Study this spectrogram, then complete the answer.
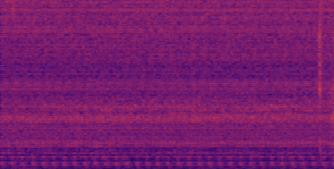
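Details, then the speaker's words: Old Panasonic VCR whose picture shakes horizontally back and forth: a faint, steady clicking several times a second over a quiet mechanical hum during tape playback. Transport fault, source unidentified. "I know if it's coming across on camera but it's shaking hear the noise SS like a clicking"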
